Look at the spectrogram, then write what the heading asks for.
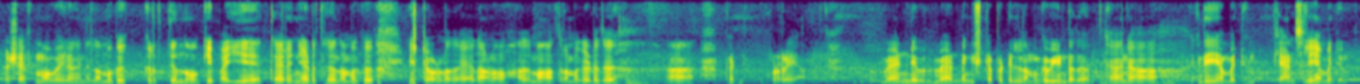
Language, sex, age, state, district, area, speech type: Malayalam, male, 18-30, Kerala, Idukki, rural, spontaneous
